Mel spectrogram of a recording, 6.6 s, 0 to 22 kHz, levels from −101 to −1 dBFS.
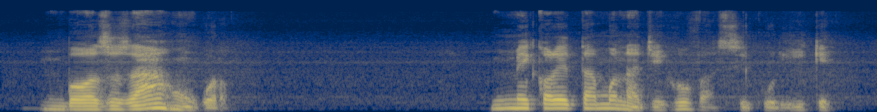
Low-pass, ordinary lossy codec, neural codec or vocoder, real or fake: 14.4 kHz; none; vocoder, 44.1 kHz, 128 mel bands, Pupu-Vocoder; fake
